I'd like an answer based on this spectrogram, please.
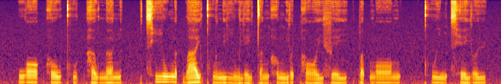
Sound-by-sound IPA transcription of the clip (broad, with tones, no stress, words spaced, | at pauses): wɔː˧k̚ho˨˥wkʷʰɐ˨˥k̚hɐ˨w n̪ɐ˧n | t͡sʰiː˥wŋɐ˨k̚ waː˥jkʷʰɐ˨˧n jiː˨˩wje˨˩jt̪ɐ˨˧ŋ hʊ˨˥ŋjɵ˨˥t̚hɔː˨˧jfe˧j | pɐ˨p̚ŋɔː˨ŋ | kʷʰiː˨˩ŋt͡sʰe˨jɵ˧ɥ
